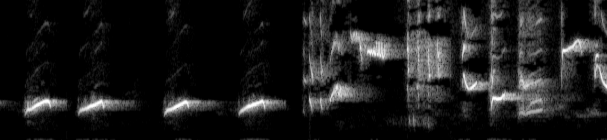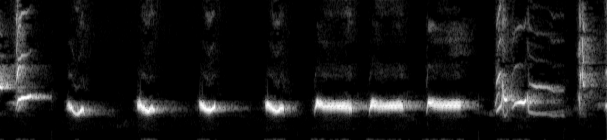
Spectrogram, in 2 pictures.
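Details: Singing song thrush repeats a rising whistled note four times, moves into a run of high varied twitters, then returns to a series of clear repeated whistles and a final squeaky flourish.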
